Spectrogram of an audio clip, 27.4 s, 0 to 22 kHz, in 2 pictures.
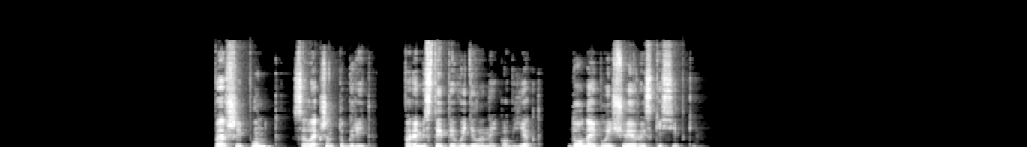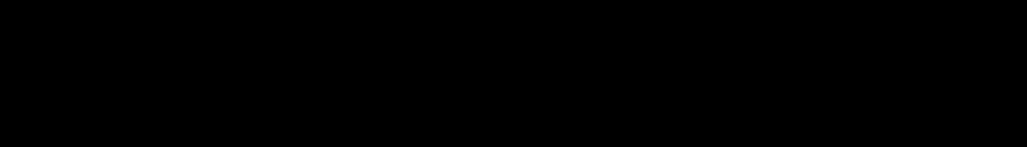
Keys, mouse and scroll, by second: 1.7 shift+s, 10.1 g, 15.6 shift+s, 19.2 g, 20.8 middle click, 22.0-23.0 scroll down 7, 23.0 middle click, 25.2 shift+s.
